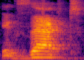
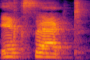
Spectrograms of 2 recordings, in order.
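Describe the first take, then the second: First: The x sounds like egz. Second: The x sounds like eks. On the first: The speaker calls it right. "एक्स का sound एग्स" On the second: The speaker calls it wrong. "वो भी गलत है"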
